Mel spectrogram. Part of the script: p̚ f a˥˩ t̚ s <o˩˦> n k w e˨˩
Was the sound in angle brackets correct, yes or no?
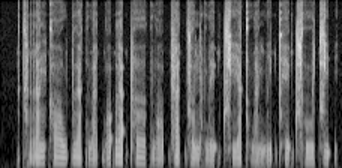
no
